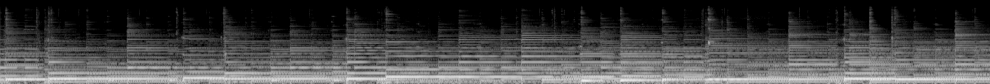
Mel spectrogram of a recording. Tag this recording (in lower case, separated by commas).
musical instrument, guitar, strum, plucked string instrument, music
